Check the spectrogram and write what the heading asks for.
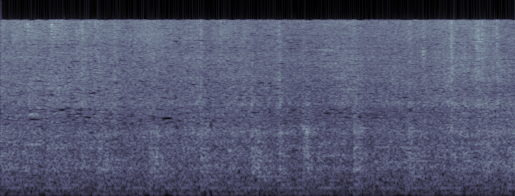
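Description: Screw conveyor running, its auger carrying sand and cement up the tube: a steady motor hum under a dense, even rattle.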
